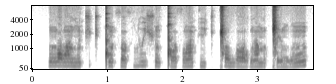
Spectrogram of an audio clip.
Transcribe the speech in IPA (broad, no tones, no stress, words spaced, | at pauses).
ŋɔlˠãɡũt͡ʃɪt͡ʃ ǃũθɔθʎui̯ ʃũǃɔθlˠã kit͡ʃǁɔ wɔlˠɡãm ǁɪmwũ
